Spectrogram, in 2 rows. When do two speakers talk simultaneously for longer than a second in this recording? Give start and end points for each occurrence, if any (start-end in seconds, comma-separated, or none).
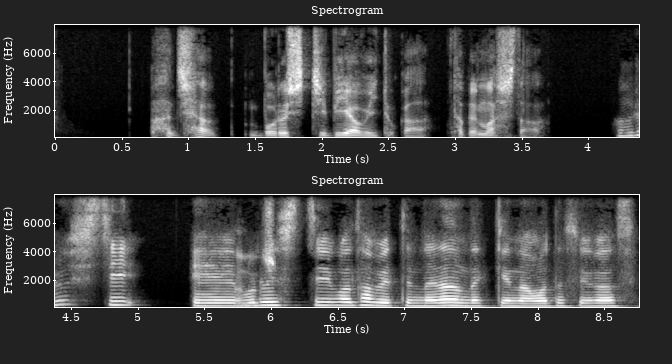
none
